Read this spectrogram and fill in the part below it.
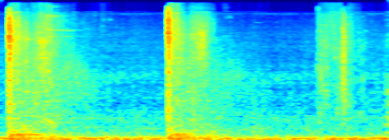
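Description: Loud gunfire in the Starfield video game, with three sharp broadband blasts at roughly even intervals, each trailing into a short echoing decay over constant low rumble.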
